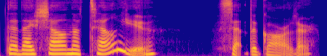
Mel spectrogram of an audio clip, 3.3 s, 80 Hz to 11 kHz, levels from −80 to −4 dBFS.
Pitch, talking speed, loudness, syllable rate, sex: 240 Hz, 165 wpm, -18 LUFS, 4.0 syllables/s, female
